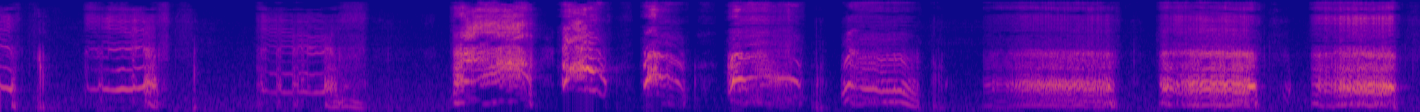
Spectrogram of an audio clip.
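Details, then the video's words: Young pug on its second night, screaming in a run of loud cries: short wavering squeals that give way to harsher, raspy screams, repeated with brief gaps between them. "Pug Puppy Screaming"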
